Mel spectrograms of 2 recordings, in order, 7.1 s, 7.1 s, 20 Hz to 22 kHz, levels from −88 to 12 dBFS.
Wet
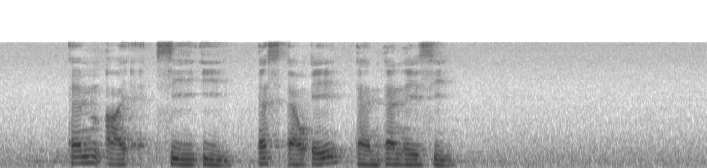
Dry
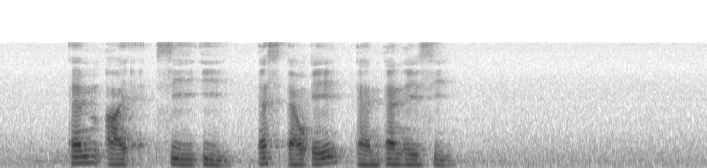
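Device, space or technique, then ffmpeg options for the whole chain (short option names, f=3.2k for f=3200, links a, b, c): over-bright horn tweeter: -af "highshelf=f=3.5k:t=q:w=1.5:g=10,alimiter=limit=-12dB:level=0:latency=1:release=191,volume=7dB"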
